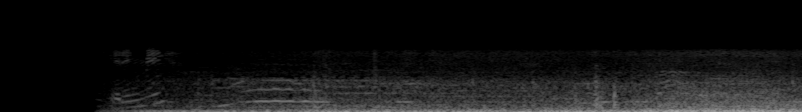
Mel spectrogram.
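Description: Low, steady rumble of a car driving, as picked up by a dashcam, starting about a second in and growing louder. A few short, wavering high-pitched sounds come over it in the first half.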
